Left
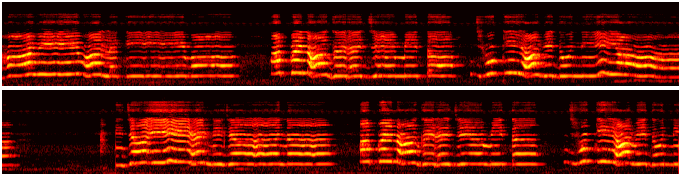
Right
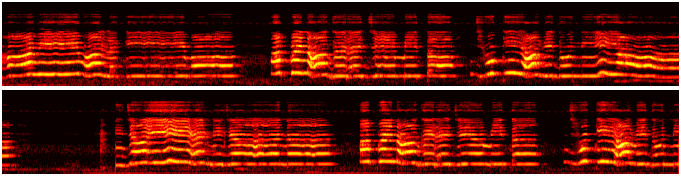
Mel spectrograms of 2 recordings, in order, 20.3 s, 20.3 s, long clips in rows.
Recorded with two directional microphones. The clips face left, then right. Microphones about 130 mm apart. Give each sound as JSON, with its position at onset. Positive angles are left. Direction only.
{"t": 0.0, "sound": "female singing", "side_deg": -15}
{"t": 3.2, "sound": "humming", "side_deg": -15}
{"t": 4.0, "sound": "female singing", "side_deg": -15}
{"t": 11.6, "sound": "female singing", "side_deg": -15}
{"t": 18.6, "sound": "a sound", "side_deg": -15}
